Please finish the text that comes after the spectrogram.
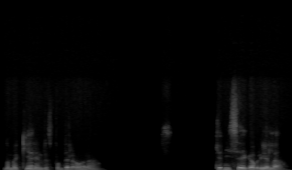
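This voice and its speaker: A male teacher gives an informal lecture in a mid-pitched voice. He hesitates as he thinks and keeps tacking short checking questions onto his points. The sound is dull and lo-fi, with little room echo. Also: animated, unhurried, gravelly, breathy edge. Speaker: university teacher leading an online or live class.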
